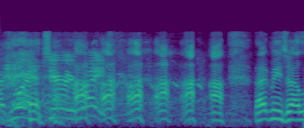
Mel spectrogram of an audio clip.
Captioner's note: laughs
